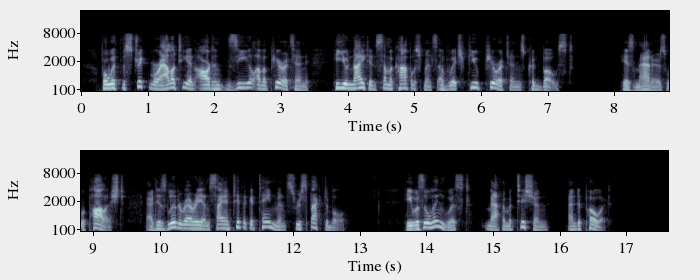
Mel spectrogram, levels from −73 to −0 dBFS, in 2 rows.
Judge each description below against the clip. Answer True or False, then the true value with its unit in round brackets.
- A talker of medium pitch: True (145 Hz)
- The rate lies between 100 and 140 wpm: True (135 wpm)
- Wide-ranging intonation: True (5.8 semitones)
